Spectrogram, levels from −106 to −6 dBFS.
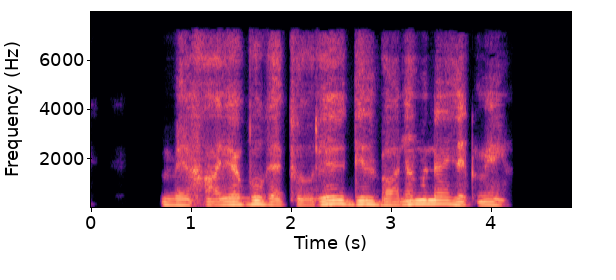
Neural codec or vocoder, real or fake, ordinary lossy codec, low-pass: codec, 32 kHz, 1.9 kbps, SNAC; fake; MP3, 64 kbps; 7.2 kHz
